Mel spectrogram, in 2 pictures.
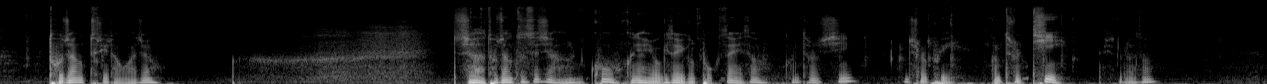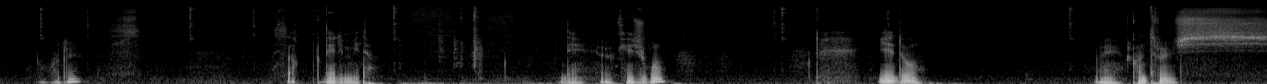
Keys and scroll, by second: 8.0 ctrl+c, 9.0 ctrl+v, 10.1 ctrl+t, 17.0 Return.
